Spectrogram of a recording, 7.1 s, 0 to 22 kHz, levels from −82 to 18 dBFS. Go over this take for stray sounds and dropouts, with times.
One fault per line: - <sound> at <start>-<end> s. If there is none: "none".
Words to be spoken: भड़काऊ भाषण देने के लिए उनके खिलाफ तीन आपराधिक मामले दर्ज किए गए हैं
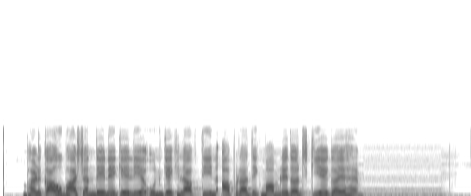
none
